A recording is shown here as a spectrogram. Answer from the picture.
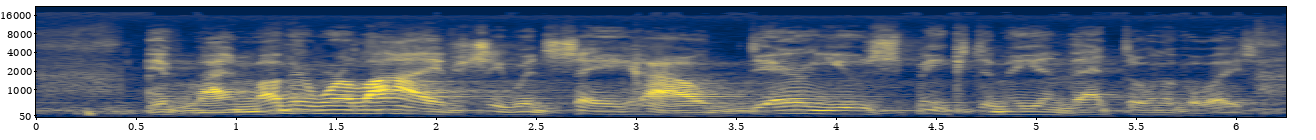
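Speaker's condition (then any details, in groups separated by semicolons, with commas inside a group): Laryngectomy after throat cancer, voice prosthesis; voice produced through throat prosthesis, likened to kazoo, altered tone of voice joked about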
